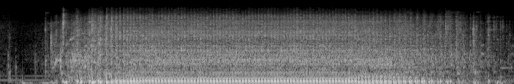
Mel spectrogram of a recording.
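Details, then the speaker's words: Small four-stroke pressure-washer engine that customer says won't start: one pull, it catches and roars about three seconds, then winds down and dies. "Yeah, it doesn't sound like it runs to me either."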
